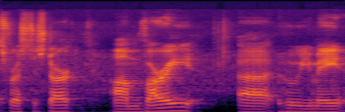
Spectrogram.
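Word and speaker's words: Mhairi: a i r i is pronounced vary with a v sound because it's a gaelic um she has been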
